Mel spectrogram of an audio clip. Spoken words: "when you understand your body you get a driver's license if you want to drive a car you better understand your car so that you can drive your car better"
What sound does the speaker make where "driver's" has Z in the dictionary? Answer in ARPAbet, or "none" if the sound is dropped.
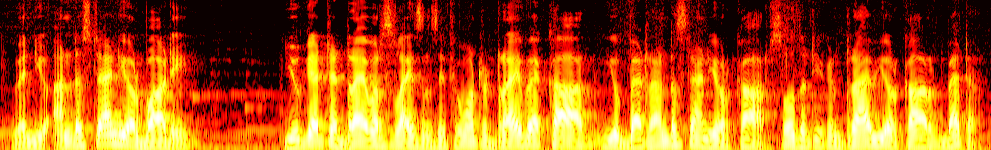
S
